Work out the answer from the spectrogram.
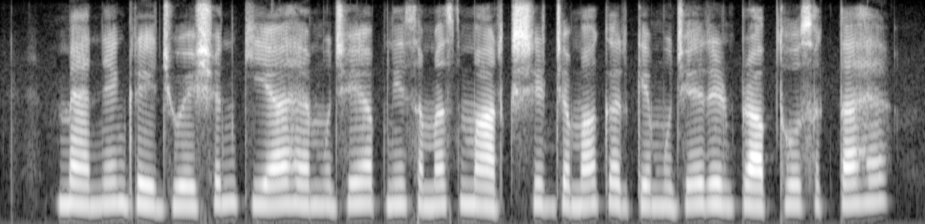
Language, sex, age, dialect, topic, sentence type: Hindi, female, 18-24, Garhwali, banking, question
